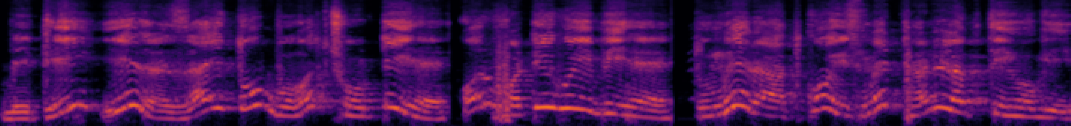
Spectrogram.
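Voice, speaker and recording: This is a cartoonish character voice at a fairly high pitch. It moves at a fairly slow pace. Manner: polite, gentle.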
